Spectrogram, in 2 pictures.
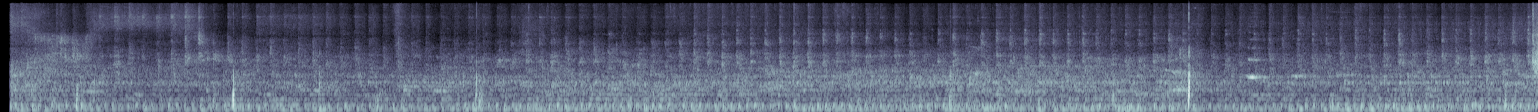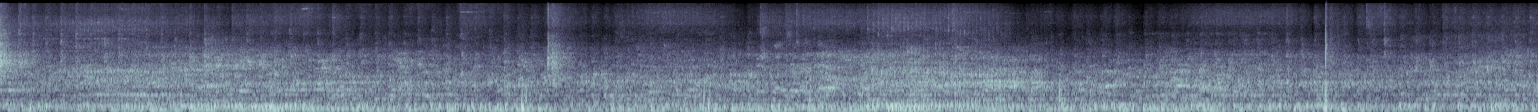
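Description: Street ambience with a steady low rumble and the indistinct murmur of a crowd of voices, which swells in the second half. A few sharp clicks come about two seconds in and again near the middle.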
